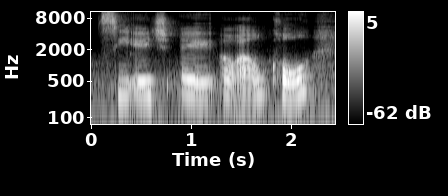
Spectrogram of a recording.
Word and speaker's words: Chaol: I think that's how you say his name, Chaol, Cole.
